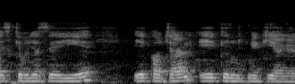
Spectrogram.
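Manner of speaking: ordinary delivery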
